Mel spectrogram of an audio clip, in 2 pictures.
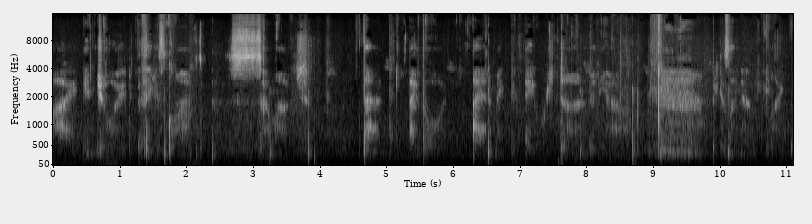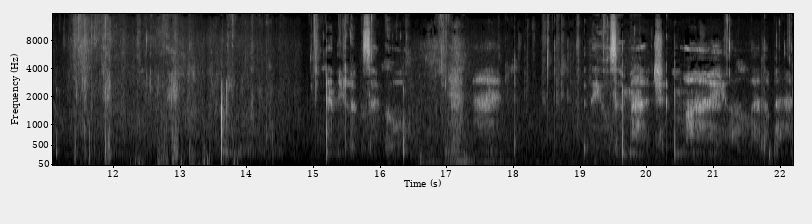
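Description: Close-mic whispering with wet mouth clicks, mixed with the crackle and rub of black gloves moving right at the microphone. There is a brief hiss about three seconds in.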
